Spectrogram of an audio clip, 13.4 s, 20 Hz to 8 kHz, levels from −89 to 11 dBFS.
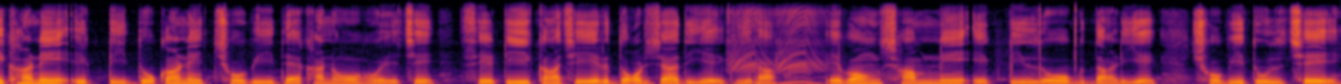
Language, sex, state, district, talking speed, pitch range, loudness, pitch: Bengali, male, West Bengal, Kolkata, 80 wpm, 110-135 Hz, -19 LUFS, 120 Hz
